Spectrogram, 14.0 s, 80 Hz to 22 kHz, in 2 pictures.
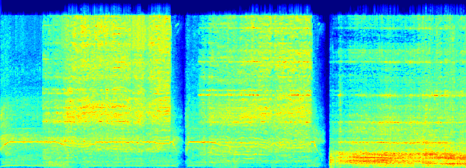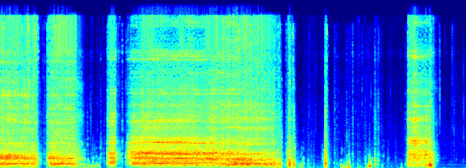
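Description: A power tool saws through the steel exhaust pipe of an Audi S4 during an X-pipe resonator delete, a loud, sustained harsh grinding whine broken by short pauses and ending in choppy bursts.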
